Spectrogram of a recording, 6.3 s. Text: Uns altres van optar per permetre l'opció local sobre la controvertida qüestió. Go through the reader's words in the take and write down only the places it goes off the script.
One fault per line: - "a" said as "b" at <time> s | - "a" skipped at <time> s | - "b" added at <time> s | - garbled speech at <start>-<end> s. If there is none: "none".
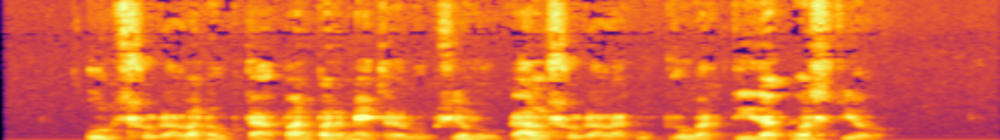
- "altres" said as "sobre" at 0.9 s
